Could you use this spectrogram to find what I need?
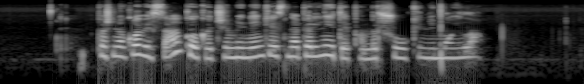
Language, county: Lithuanian, Marijampolė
